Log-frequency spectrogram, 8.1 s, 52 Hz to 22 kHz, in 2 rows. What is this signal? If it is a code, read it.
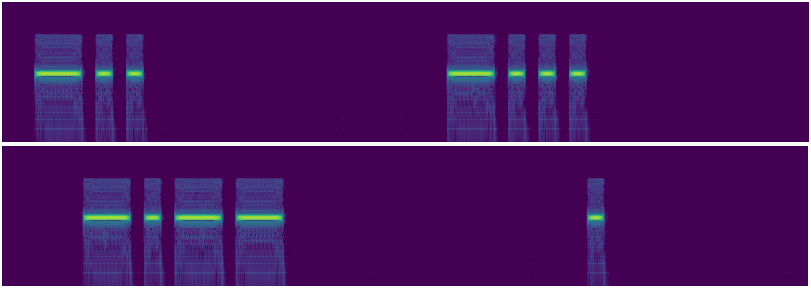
Morse code, heard as a keyed tone, about 16 wpm, 1000 Hz. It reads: D B Y E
